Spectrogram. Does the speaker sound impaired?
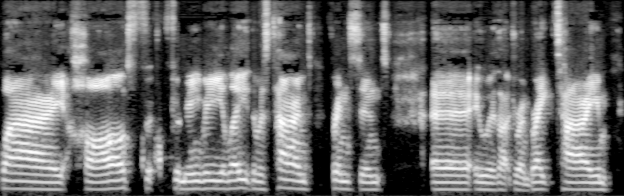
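Yes: stammer; stammer since age 4, childhood word blocks, speech therapy at age 17; age 21, stammer still present; blocks on initial t, fluent in performed character, worse with scripts, sad topics, stress, flowing easily now; here repeated sounds, prolonged sounds.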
